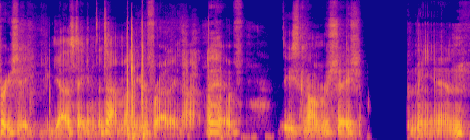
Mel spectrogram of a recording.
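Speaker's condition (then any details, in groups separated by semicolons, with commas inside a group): Spastic quadriplegic cerebral palsy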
